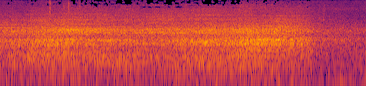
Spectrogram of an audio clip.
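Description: A car drives past on a road below, its tyres hissing as it passes.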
